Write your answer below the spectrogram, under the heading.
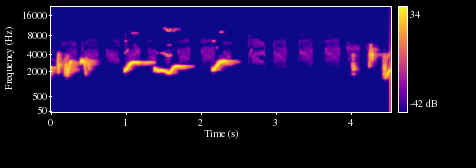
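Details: Horsfield's babbler song compiled as training material for contest songbirds: loud, clear whistled slurs, some rising and some wavering, separated by short pauses, ending with a few sharp notes.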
